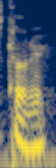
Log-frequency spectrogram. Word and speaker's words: Conchobar: But Connor's original name in Gaelic would be Conchobar, which means nothing to English-speaking people, but it's Connor.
